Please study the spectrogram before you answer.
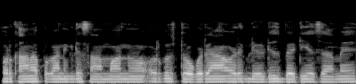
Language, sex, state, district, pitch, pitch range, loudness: Hindi, male, Bihar, Patna, 125 Hz, 125-130 Hz, -16 LUFS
